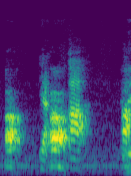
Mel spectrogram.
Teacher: it's a midlevel tone and it's short it's very very short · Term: four tone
